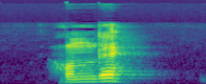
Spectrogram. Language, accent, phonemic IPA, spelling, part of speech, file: German, Austria, /ˈhʊndə/, Hunde, noun, De-at-Hunde.ogg
- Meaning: 1. nominative/accusative/genitive plural of Hund 2. dative singular of Hund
